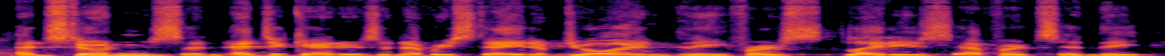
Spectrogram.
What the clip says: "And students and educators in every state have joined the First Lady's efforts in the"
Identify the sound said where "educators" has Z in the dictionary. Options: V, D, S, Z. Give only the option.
Z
